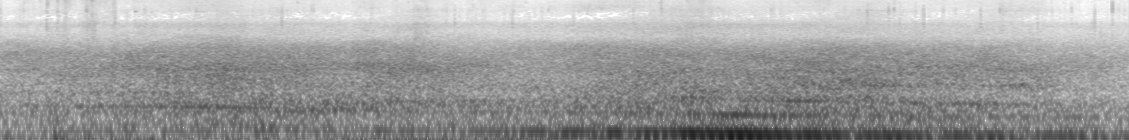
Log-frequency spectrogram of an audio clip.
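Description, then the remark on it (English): A car's low engine rumble builds and swells as it pulls out of a driveway and moves off, over a steady wash of outdoor street and traffic noise, with no one talking. “Alright, we're crossing a driveway going behind the car. He just pulled out, so now we're back onto the sidewalk.”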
